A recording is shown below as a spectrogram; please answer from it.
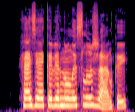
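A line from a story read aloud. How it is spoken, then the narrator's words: Snide drawl. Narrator (Russian): ехидно тянет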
